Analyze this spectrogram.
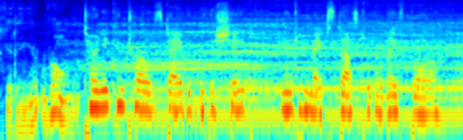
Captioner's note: leaf-blower roaring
